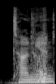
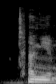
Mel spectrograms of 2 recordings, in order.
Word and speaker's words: Tonyan: Tonyan. – Tonyan? – You know, like Funyuns, but Tonyan. – Tonyan. Yeah, Tonyan with the T, Tonyan.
